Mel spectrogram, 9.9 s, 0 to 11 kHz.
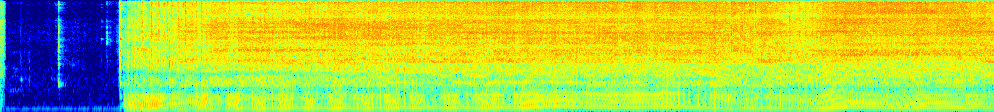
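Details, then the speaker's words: Husqvarna 162 chainsaw, about 50 years old, repaired after not running, cutting firewood: strong clean high buzz, pitch dipping briefly as it bites the wood; running perfectly with plenty of power; normal running under load. "Well, that's running perfectly now. Nothing wrong with that at all. It's got plenty of power."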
